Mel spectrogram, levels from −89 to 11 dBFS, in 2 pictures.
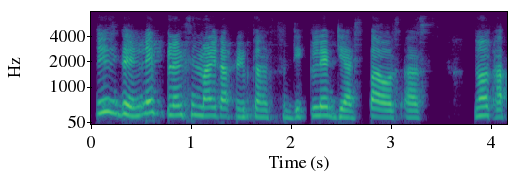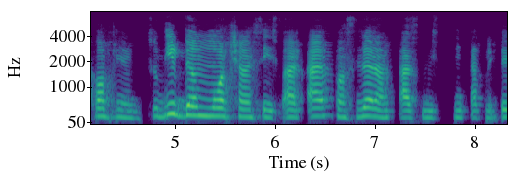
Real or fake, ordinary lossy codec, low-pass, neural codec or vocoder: fake; none; 7.2 kHz; codec, 44.1 kHz, 1.7 kbps, Pupu-Codec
